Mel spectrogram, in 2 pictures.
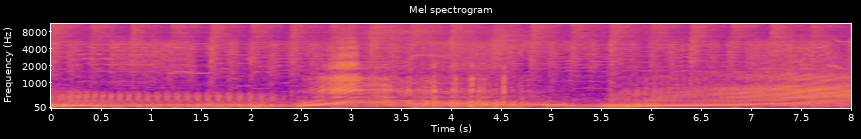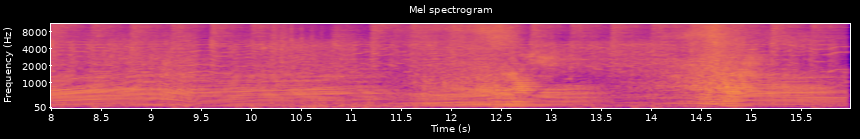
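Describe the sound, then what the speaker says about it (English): A 2011 Ford Mustang 5.0 V8 with a Hushpower 3-inch axle-back exhaust revs repeatedly, each sharp climb and fall in pitch rumbling loud and close, with no talking. "Let's hear the first, Hushpower's 3-inch axle-back system."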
